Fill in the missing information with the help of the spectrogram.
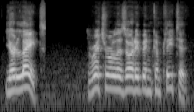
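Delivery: put-on menacing Dutch-accented villain. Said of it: "thick, uh, Dutch accent".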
